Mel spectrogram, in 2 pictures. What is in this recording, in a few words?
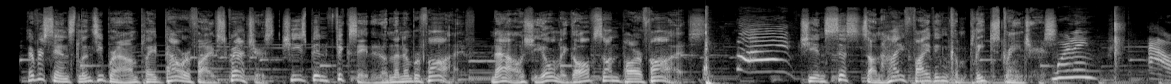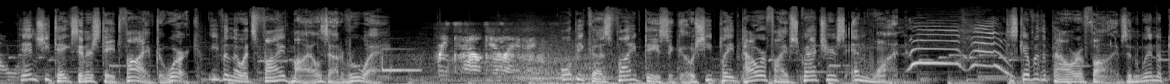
Commercials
